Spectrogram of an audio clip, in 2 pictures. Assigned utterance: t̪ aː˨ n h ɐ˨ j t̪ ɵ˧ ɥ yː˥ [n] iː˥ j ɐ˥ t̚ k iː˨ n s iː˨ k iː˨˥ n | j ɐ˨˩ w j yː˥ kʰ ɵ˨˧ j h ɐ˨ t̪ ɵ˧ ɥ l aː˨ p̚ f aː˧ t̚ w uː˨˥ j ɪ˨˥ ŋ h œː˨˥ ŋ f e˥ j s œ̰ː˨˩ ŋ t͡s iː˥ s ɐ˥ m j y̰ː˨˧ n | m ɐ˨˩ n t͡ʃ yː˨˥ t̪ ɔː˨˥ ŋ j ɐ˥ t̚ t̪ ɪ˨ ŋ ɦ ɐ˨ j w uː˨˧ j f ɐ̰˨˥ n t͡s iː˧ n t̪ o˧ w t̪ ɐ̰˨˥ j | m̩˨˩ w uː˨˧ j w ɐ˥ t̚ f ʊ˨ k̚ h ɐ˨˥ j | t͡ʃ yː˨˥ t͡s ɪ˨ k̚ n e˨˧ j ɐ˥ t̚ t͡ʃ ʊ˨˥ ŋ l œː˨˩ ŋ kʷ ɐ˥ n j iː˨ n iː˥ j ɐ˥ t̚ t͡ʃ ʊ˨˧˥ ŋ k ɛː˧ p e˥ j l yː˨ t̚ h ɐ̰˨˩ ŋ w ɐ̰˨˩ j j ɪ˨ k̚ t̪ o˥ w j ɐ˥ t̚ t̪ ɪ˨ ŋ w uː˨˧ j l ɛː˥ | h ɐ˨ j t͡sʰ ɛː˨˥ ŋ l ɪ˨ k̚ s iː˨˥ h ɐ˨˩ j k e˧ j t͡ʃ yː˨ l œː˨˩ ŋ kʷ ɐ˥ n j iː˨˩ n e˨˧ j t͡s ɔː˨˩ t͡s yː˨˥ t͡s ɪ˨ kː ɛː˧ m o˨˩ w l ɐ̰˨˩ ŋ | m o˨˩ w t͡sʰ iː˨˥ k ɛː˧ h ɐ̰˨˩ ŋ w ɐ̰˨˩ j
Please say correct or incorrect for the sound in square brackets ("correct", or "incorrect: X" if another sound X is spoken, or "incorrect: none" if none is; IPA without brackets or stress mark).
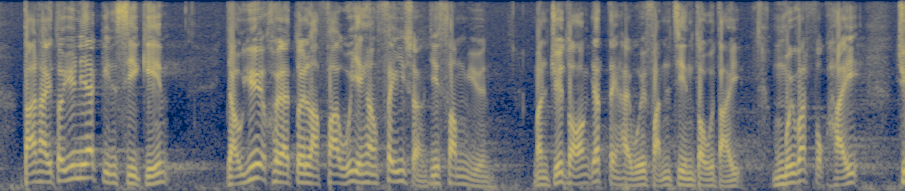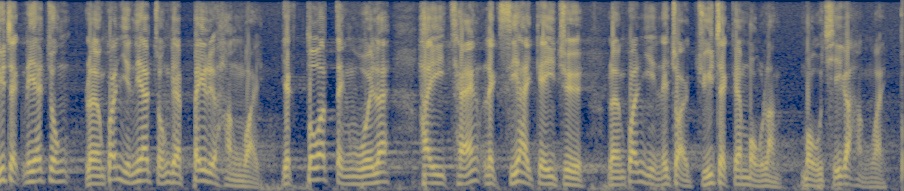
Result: correct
